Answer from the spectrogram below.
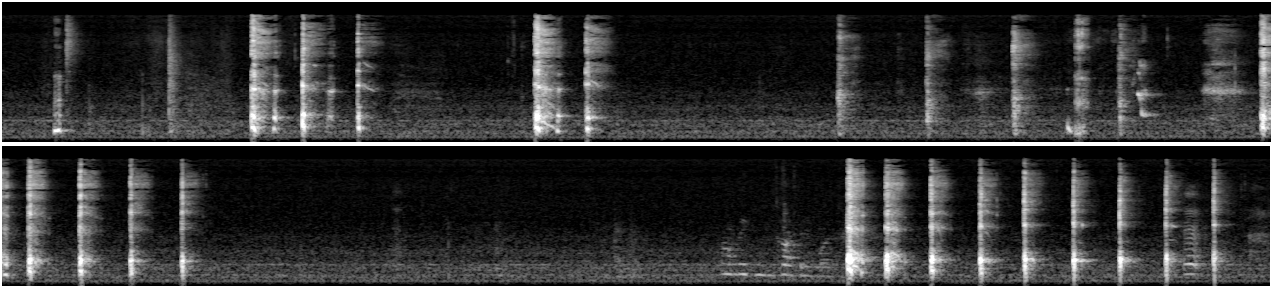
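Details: A young boy gives many short, sharp, deliberate coughs in quick runs, playfully faking it and not ill; voluntary cough.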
